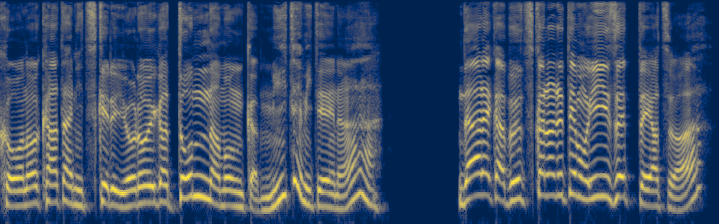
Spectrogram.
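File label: start, Japanese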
